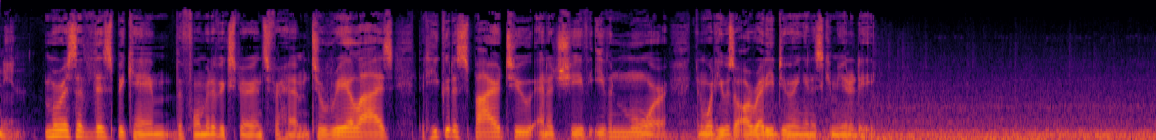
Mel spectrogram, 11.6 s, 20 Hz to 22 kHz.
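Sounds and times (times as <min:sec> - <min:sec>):
speech: 0:00.0 - 0:09.2
car engine and road rumble driving through countryside: 0:04.2 - 0:11.5
tire noise: 0:04.2 - 0:11.5.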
